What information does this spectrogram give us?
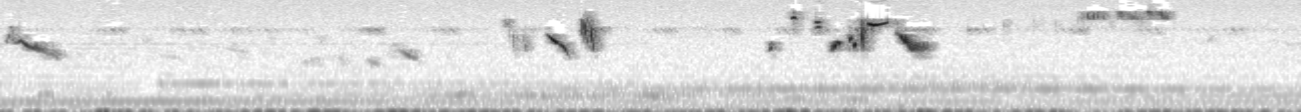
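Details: Whinchat singing short, broken phrases: falling whistles, quick steep up-and-down chirps and squeaky notes scattered across a few seconds with gaps between them, set over a steady low humming musical drone.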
